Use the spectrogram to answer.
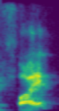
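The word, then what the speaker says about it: phi: इसको प्रोनाउंस करेंगे फाइ.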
